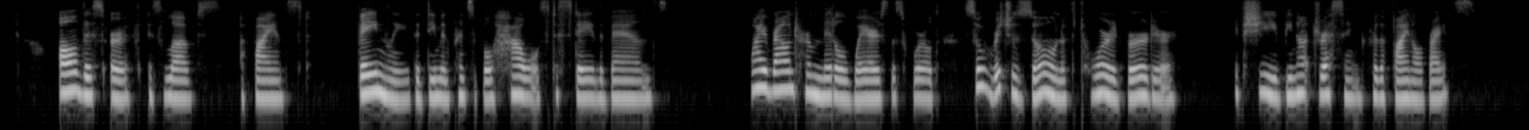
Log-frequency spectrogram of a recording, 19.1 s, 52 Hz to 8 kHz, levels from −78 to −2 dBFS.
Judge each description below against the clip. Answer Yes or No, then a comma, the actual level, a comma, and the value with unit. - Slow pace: Yes, slow, 120 wpm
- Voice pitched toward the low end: No, medium, 185 Hz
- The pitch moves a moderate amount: No, narrow, 2.3 semitones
